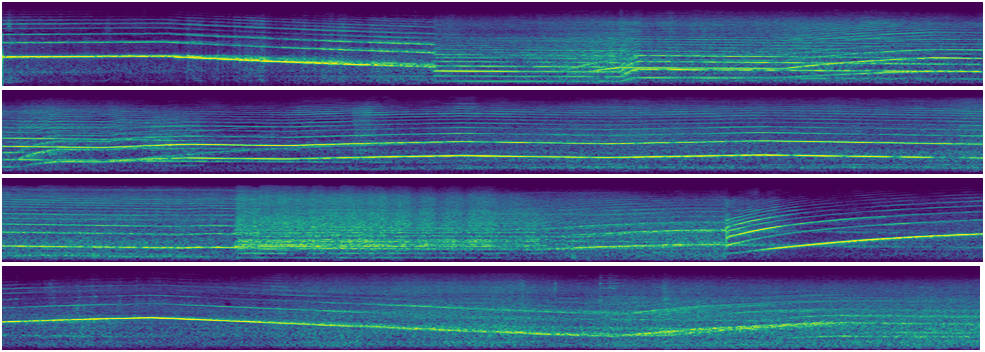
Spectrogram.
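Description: Several fire apparatus sirens wailing together as a battalion chief's SUV and a ladder truck respond, their pitches sweeping up and down and overlapping. About eighteen seconds in, one siren winds up from a low pitch to a high one and then slowly falls. A horn blasts for about two seconds around fifteen seconds in.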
